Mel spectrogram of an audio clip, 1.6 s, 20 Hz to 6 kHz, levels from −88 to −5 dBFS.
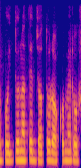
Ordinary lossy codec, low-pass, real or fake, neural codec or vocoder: none; 5.4 kHz; real; none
